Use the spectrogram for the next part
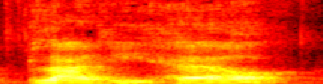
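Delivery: loud, high mock Kiwi exclamation; New Zealand Kiwi accent. Host demonstrating the accent he lacks, mock Kiwi accent. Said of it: "New Zealand Kiwi accent".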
